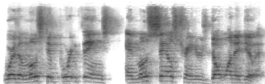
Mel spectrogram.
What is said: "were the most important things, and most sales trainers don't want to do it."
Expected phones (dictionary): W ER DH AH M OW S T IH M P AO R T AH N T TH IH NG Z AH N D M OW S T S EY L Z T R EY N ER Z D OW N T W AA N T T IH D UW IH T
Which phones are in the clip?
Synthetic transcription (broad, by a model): W ER DH AH M OW S T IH M P AO R T N TH IH NG Z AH N M OW S T S EY L Z T R EY N ER Z D OW N T W AA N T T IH D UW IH T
